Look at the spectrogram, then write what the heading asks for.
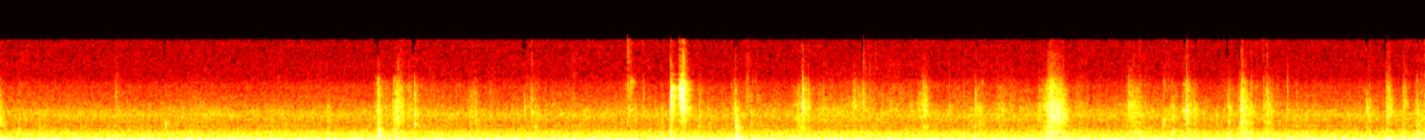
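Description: Cardboard sleeve of a Jollibee peach mango pie being handled and opened, with scattered crinkles and taps over a steady background hiss. There is a bite into the crisp fried pie crust near the end.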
